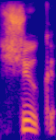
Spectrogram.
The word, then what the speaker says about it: Such: We're pronouncing that Shook, apparently. So thank you for the pronunciation update.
